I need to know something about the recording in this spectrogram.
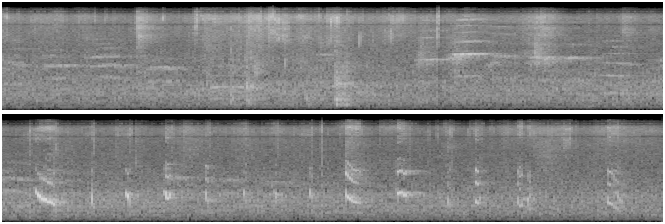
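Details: Shiba Inu making a run of short, thin whimpers roughly every half second in the second half, after a quieter stretch with faint background noise.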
